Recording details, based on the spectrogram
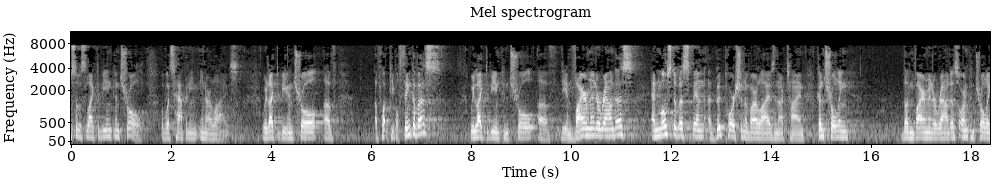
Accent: South Korea; moved away; And so I was raised in Korea. Some of the first words that I spoke were Korean words.

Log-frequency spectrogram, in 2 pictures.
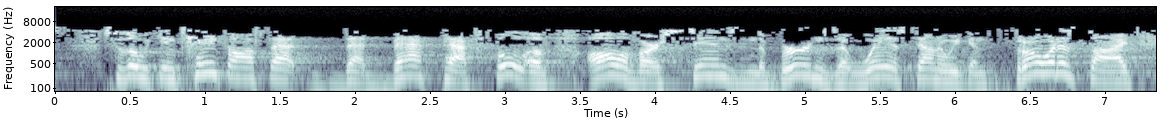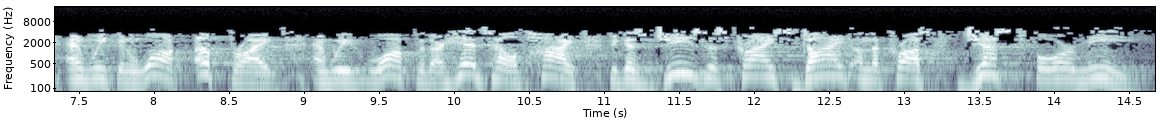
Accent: California, United States; I remember as a kid growing up in the Napa Valley, and I was a senior at PUC Prep

